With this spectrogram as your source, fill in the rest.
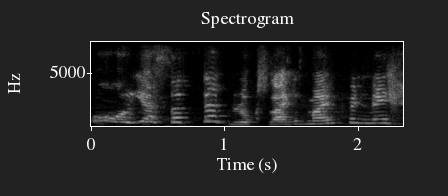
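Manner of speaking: put-on soft little old lady way of talking. Describing rambling to the group while they browse, in a little old lady voice. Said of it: "talking like a little old lady".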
